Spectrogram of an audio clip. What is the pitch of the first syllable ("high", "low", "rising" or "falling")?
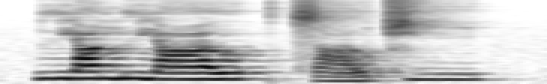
high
